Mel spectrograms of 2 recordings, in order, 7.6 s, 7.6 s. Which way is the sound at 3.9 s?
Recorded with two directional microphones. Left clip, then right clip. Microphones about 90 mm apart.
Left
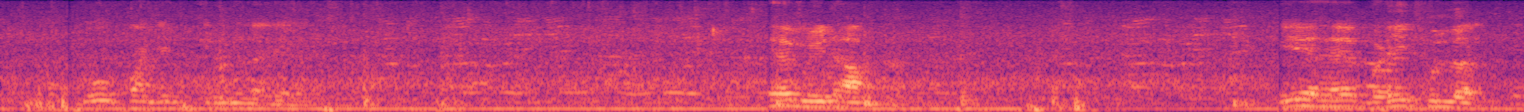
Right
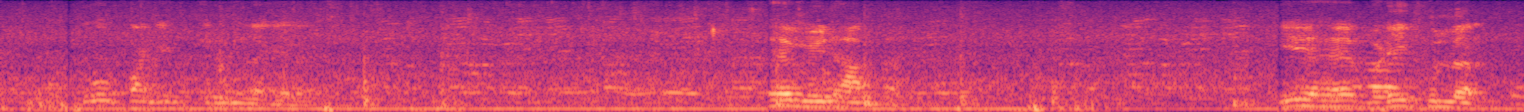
25° left (ahead or behind).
